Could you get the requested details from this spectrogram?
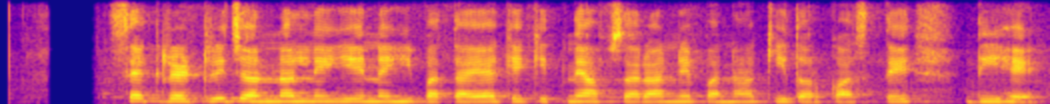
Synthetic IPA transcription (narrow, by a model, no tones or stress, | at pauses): seːkɾeːʈɾid͡ʒəɾnəlnejenɐɦĩbɐt̪aːjakekɪt̪neɐfsəɾãnepɐnakid̪ɔɾkaːst̪e | d̪iːɦɛː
